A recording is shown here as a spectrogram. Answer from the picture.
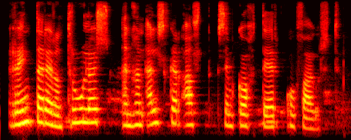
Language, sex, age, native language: Icelandic, female, 40-49, Icelandic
